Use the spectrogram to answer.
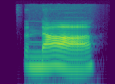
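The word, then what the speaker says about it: Sanaa: She has a pronunciation on her IMDb of her name, and it's Sana, quote, like Sinatra without the tra, end quote.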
